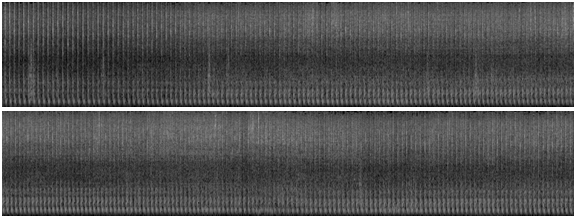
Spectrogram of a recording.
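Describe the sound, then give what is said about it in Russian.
A motorcycle with a sidecar carrying boards rides along a foggy village road, its engine a steady, constant drone with a faint rattling clatter that holds unchanged throughout. “По туманной дороге среди хат едет мотоцикл с коляской.”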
